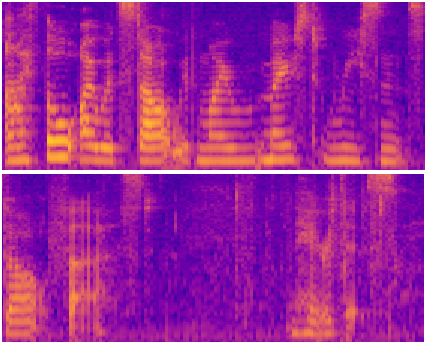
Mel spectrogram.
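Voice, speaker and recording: A woman with a British accent, very slow and monotone with flat intonation, over noticeable background noise. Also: fairly high pitch for a woman. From southeast England, near London. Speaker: cross-stitch vlogger. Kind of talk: casual vlog. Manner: hesitant, with many fillers.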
